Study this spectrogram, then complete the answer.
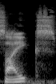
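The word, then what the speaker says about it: Saïx: Well, it's so I guess it's meant to be pronounced Sykes because the Romanji is like Sykusu.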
